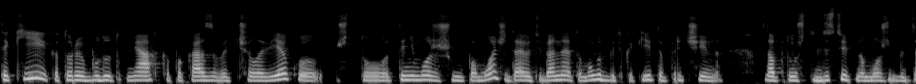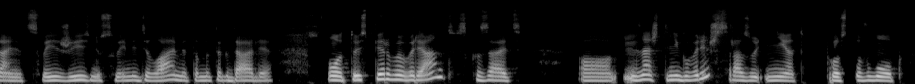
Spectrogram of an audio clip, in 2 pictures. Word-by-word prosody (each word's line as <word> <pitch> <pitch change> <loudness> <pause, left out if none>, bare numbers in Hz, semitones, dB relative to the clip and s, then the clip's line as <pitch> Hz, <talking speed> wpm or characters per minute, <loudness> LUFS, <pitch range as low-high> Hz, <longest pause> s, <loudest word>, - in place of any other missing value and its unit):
такие, 255 +5 +2
которые 195 0 +1
будут 195 0 0
мягко 195 +2 -1
показывать 185 -2 -1
человеку, 180 - +1 0.2
что 90 -1 -3
ты 205 - +1
не 205 0 +3
можешь 200 -4 0
ему 180 -2 -1
помочь, 195 - -1
да, 195 +1 0
и - - +2
у - - +1
тебя 190 +4 -1
на 210 - +3
это 180 -4 -2
могут 205 +3 +3
быть 185 -3 -5
какие-то 205 -1 -3
причины. 185 0 -4 0.4
Да, 190 -1 +4
потому 185 +1 -1
что, 175 +1 -5
действительно, 190 0 0
может 175 +1 -1
быть 175 0 -4
занят 170 -3 -2
своей 180 +1 0
жизнью, 185 +1 +1
своими 180 +3 -3
делами 185 +3 0
там 180 +1 -2
и - - -7
так 180 -1 -2
далее. 175 0 -1 0.6
Вот. 195 -2 +4
То 205 - +5
есть, 205 0 +1
1 235 -3 +5
вариант 250 +12 +1
сказать, 185 -2 -2 0.6
э 175 -1 0
или - - +2
знаешь, 220 0 +2
ты 200 - -5
не 205 - +5
говоришь 210 - +1
сразу 185 -4 0
"нет", 180 -3 0 0.2
просто 175 -2 +2
в 180 - 0
лоб, 180 -3 +3
185 Hz, 175 wpm, -23 LUFS, 175-200 Hz, 0.6 s, То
